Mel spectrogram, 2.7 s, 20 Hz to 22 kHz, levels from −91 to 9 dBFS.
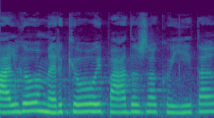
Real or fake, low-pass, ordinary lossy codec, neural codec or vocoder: real; 14.4 kHz; MP3, 64 kbps; none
